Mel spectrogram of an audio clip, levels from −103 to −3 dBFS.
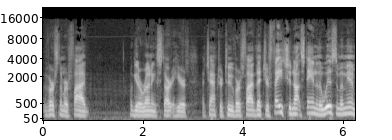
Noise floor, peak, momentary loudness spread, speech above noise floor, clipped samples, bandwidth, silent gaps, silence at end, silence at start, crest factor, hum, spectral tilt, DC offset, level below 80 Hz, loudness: -55 dBFS; -4 dBFS; 8 LU; 32 dB; under 0.1%; 15.5 kHz; none; 0 s; 0 s; 20 dB; none; -4.5 dB/octave; under 0.1%; -54 dBFS; -22 LUFS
